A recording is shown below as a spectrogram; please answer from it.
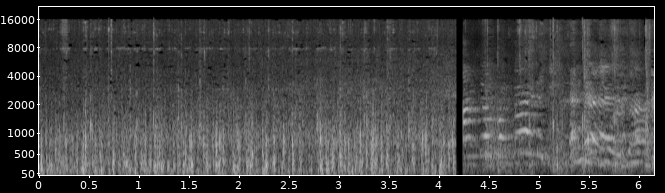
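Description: A horse's hooves clip-clopping in rapid strikes as it is ridden at speed. About four seconds in the sound cuts sharply, and people's voices and calls follow.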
